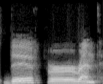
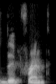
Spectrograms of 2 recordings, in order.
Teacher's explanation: Notice that the middle vowel is eliminated.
